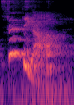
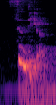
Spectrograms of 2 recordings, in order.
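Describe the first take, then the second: First: High, loud, falling summons; impatient lady's shout for someone; impatient call. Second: High-pitched call to someone; lady's high, lilting call. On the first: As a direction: call her sharply, out of patience. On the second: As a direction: summon her from a little way off. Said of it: "called Missus Inglethorpe". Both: A narrator's reading.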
